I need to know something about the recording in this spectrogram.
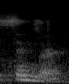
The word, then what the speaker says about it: Silmser: It's Silmser on the last name, if you care. It's spelled kind of strangely. Yeah, that L is silent.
